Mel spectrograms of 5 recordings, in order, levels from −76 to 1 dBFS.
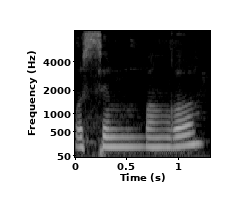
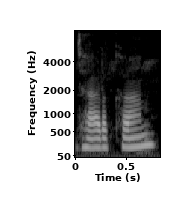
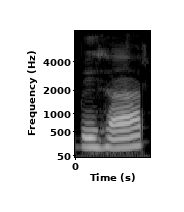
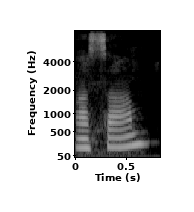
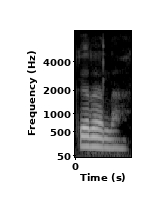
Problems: none marked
